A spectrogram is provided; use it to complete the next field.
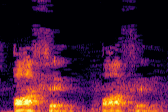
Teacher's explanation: And it's changed somewhat over the years, but now it's accepted as a silent T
